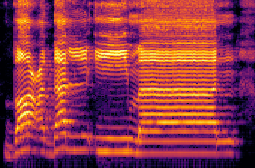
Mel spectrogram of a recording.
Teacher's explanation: हमजा को या साकिन के साथ मिलाएंगे तो खींच कर अदा करेंगे क्योंकि ये याई मद्दा है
